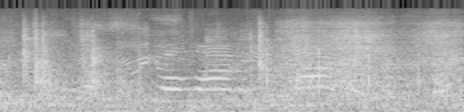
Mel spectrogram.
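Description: Distant voices calling out across an open sports field, with high-pitched shouted calls in the second half, over a steady background hiss.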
